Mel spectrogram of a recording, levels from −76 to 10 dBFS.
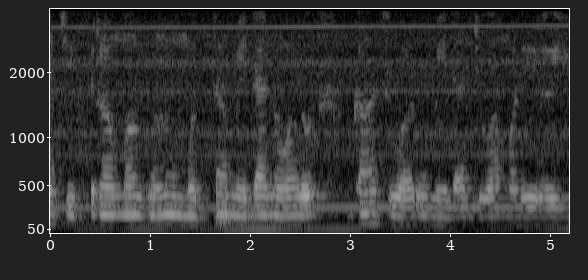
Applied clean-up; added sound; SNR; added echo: none; Domestic sounds, home sounds; 11 dB; reverberation time 0.2 s.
